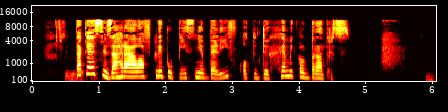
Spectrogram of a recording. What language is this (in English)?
Czech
